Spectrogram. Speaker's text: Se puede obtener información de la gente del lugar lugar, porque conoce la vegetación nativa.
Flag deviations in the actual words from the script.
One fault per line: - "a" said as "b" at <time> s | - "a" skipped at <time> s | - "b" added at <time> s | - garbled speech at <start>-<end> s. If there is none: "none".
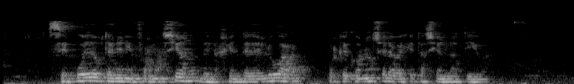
- "lugar" skipped at 3.1 s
